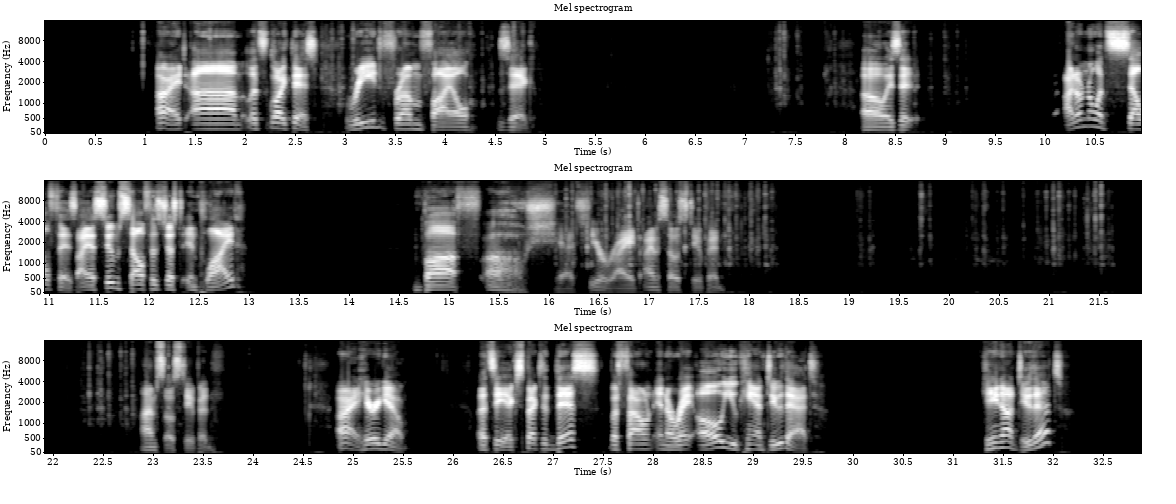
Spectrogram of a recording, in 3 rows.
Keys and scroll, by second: 1.6 ctrl+t, 2.4-9.0 typing, 14.5-23.3 typing, 19.1 ctrl+c, 20.2 ctrl+c, 22.1 Return, 22.1 ctrl+a.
